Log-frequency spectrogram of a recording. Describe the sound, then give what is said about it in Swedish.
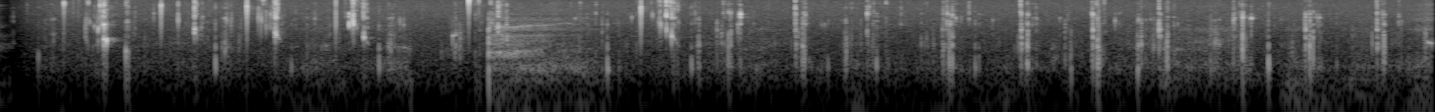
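Loud, wet open-mouth chewing of food with sharp lip smacks and crunchy bites, repeating in a quick, irregular rhythm, with no talking. “Alltså smaska, prata i mun med så här, när man har mat i munnen och så här, tuggar äh. högt.”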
